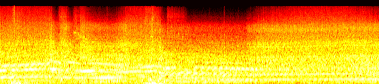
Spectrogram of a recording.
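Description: A racing car engine roars steadily, with gear shifts that briefly change its pitch.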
